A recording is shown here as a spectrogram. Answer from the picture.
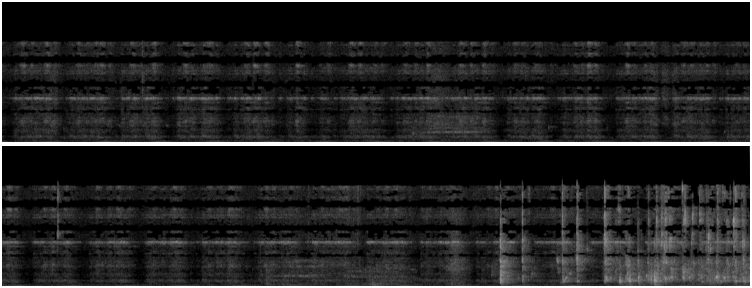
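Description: Faint rubbing of a small watercolour brush on rough watercolour paper, over a low hum that pulses about three times a second. A few sharp clicks or knocks come near the end as the brush is lifted away.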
